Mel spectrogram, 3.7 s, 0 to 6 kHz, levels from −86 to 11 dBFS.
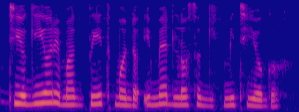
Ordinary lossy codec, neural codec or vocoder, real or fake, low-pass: AAC, 32 kbps; none; real; 5.4 kHz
